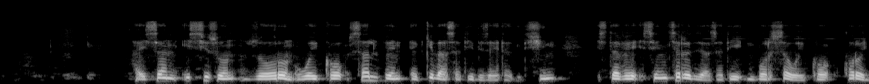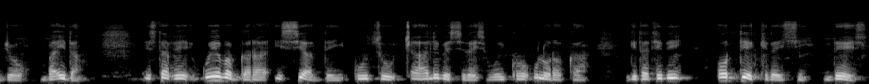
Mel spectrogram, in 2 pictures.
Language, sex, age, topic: Gamo, male, 25-35, government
